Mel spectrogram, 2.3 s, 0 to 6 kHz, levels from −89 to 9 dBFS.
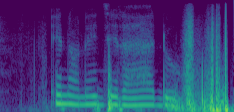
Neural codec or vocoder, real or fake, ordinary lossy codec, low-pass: none; real; none; 5.4 kHz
